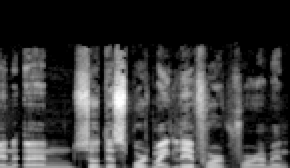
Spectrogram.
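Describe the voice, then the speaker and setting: Speaking fairly slowly, a man with a Mexican accent uses a fairly low pitch and fairly even intonation. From Mexico (Monterrey). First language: Spanish. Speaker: falconer and lawyer. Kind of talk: casual interview. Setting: at guest's home after dinner. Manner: halting, with many restarts.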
